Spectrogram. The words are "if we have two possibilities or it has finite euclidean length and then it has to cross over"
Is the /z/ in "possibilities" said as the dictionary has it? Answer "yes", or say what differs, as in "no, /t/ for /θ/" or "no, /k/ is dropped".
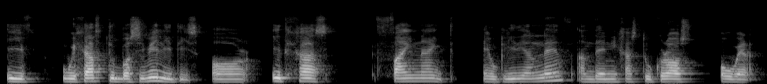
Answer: no, /s/ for /z/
